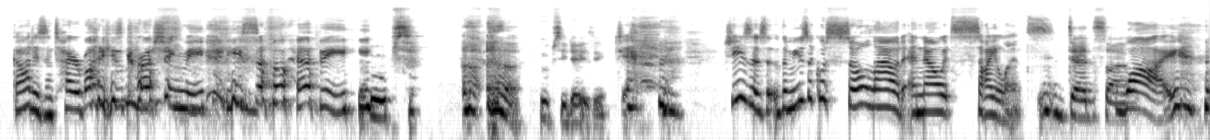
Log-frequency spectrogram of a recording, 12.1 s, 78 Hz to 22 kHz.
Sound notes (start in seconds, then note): 4.6 clear's Throat; 6.3 snicker; 6.7 chuckle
